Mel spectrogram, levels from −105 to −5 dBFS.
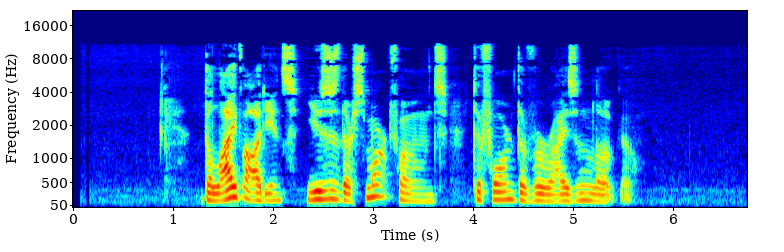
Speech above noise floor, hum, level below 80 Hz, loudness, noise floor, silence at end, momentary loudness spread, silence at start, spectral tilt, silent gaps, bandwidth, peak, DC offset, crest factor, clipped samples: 47 dB; none; -72 dBFS; -25 LUFS; -71 dBFS; 1.2 s; 17 LU; 0.85 s; -5.5 dB/octave; none; 11.5 kHz; -4 dBFS; under 0.1%; 22 dB; under 0.1%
